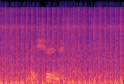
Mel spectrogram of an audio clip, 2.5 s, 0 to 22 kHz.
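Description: Rapid automatic gunfire in the video game Fallout 76, a quick steady rattle of shots with brief game tones layered over it.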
